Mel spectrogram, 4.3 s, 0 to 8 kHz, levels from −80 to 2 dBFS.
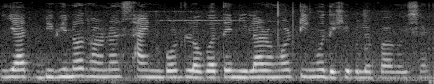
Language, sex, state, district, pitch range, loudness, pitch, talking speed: Assamese, female, Assam, Kamrup Metropolitan, 235-255 Hz, -16 LUFS, 245 Hz, 150 wpm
